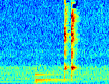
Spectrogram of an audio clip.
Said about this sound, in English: But, and I know you guys are tired of hearing this teacup clink, but I'm actually getting into this type of cup of tea.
